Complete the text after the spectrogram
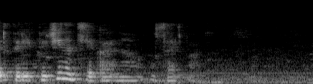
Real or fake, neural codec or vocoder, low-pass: real; none; 7.2 kHz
